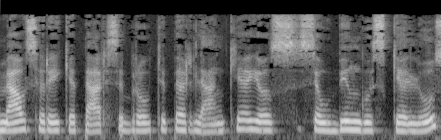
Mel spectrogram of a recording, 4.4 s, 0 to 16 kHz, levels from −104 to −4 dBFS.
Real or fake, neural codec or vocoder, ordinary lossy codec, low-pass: fake; vocoder, 48 kHz, 128 mel bands, Vocos; MP3, 48 kbps; 14.4 kHz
